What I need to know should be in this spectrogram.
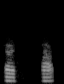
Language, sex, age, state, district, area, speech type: Sindhi, female, 18-30, Rajasthan, Ajmer, urban, conversation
